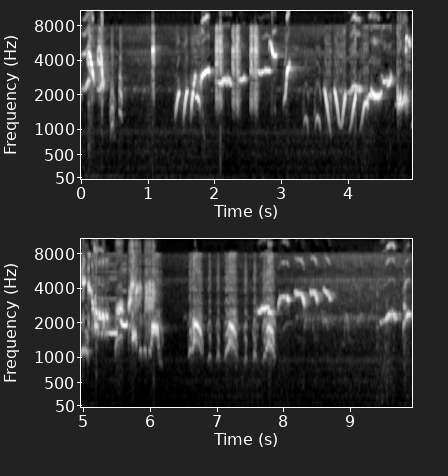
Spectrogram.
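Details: Male and female white-rumped shama, captive breeding pair, calling for mating; harsh squawking bursts mixed with quick slurred whistles and chatter, a short silence, then more whistled phrases and rasps.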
